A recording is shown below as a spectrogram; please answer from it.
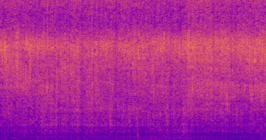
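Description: Onions frying in hot oil with garlic, bay leaf and whole garam masala, a steady broadband sizzle holding even and close throughout, with faint stirring scrapes and no talk.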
